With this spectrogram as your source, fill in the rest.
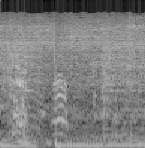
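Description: A hog hunting dog in Georgia gives a single sharp bark close by, short and loud against a steady low outdoor background.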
